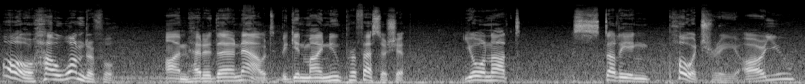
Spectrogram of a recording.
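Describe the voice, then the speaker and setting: Earnest, flustered professor, swooping voice. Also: male voice, on the high side, sing-song, a little slow, slight background noise. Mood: hopeful, curious. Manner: flustered, florid old-fashioned phrasing. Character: earnest, awkward poetry professor, romantic and wordy. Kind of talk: old-time radio drama acting.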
